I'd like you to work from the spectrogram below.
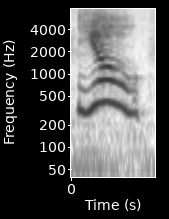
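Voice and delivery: put-on very high, helium-squeaky kid voice. Imitating his younger self roasting a kid online, in a helium-high voice. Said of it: "the really high-pitched voice".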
